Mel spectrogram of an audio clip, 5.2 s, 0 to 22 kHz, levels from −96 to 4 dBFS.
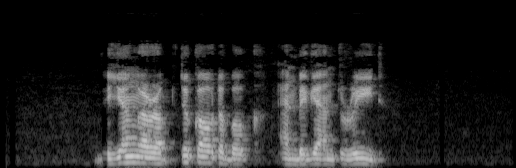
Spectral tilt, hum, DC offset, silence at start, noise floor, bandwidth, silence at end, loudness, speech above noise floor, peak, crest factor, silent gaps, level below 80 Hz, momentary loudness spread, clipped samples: -5.5 dB/octave; none; under 0.1%; 0.95 s; -76 dBFS; 7.8 kHz; 1.35 s; -24 LUFS; 52 dB; -6 dBFS; 20 dB; none; -72 dBFS; 12 LU; under 0.1%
